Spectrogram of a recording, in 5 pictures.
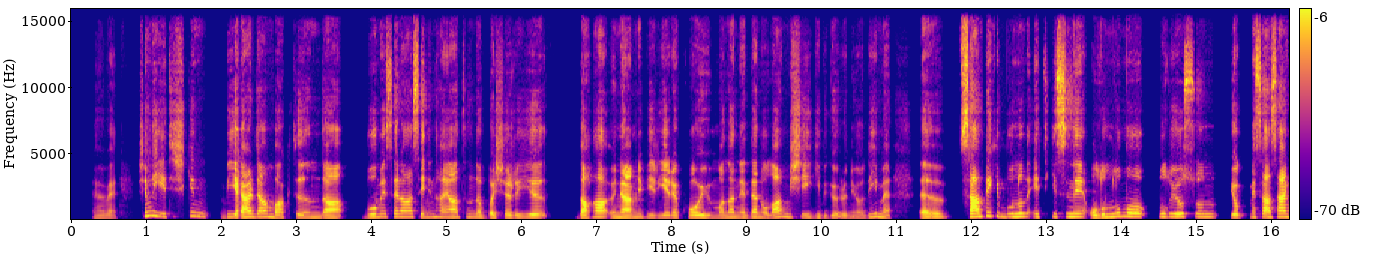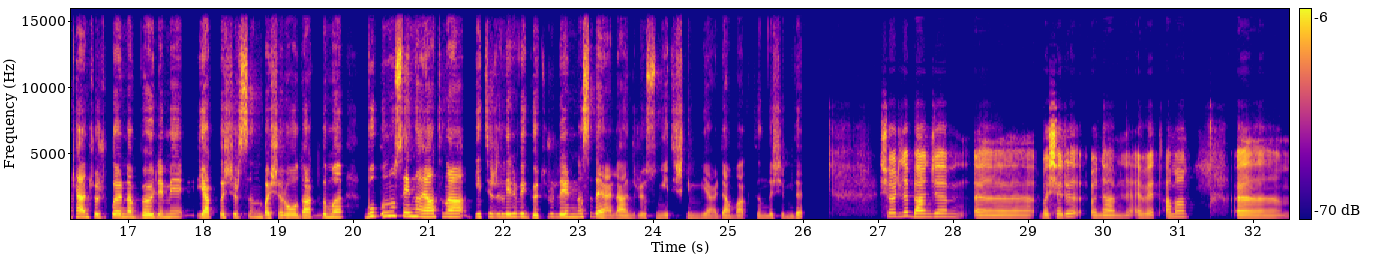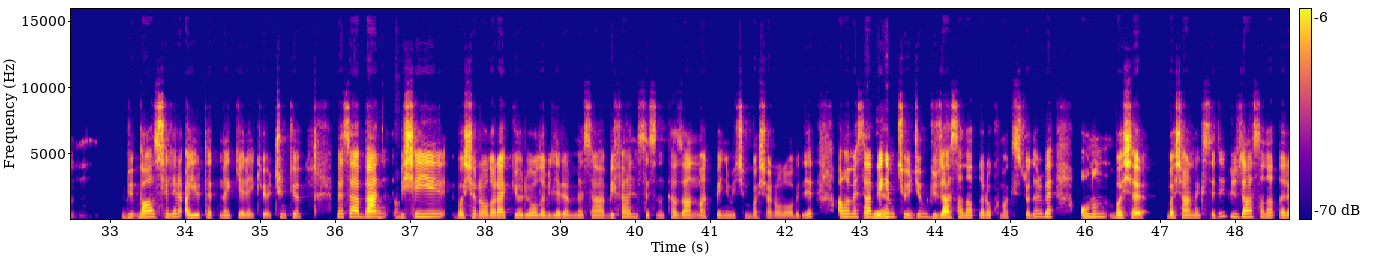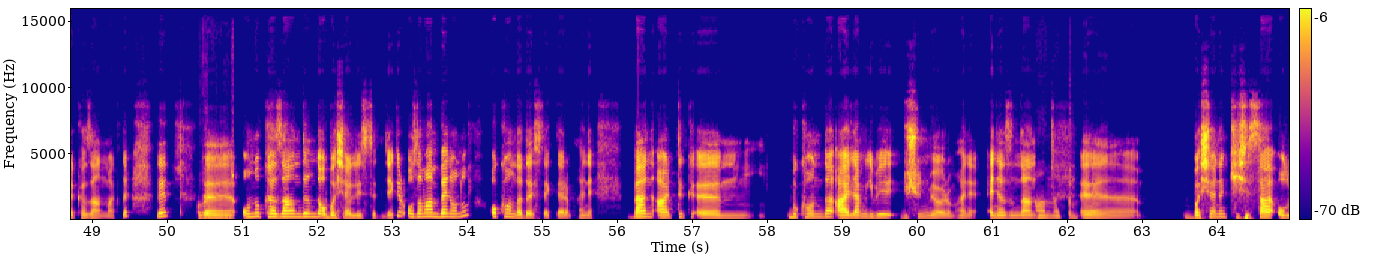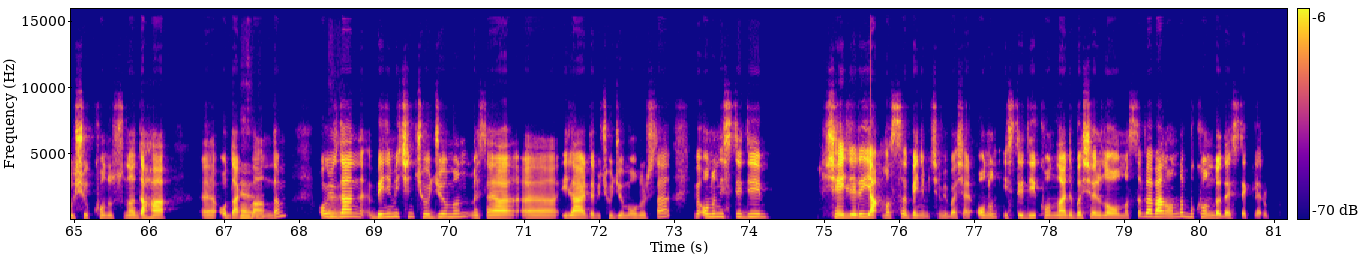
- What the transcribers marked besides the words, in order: tapping; "bence" said as "bencem"; other background noise
- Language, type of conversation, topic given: Turkish, podcast, Senin için mutlu olmak mı yoksa başarılı olmak mı daha önemli?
